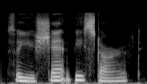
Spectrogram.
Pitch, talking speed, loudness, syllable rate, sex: 165 Hz, 205 wpm, -17 LUFS, 4.4 syllables/s, female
